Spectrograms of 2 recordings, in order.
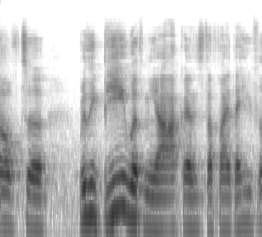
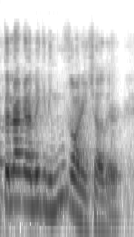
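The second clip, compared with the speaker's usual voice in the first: ordinary delivery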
